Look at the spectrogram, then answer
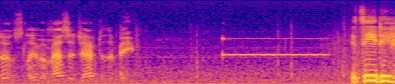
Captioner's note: on answering machine; line beeps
